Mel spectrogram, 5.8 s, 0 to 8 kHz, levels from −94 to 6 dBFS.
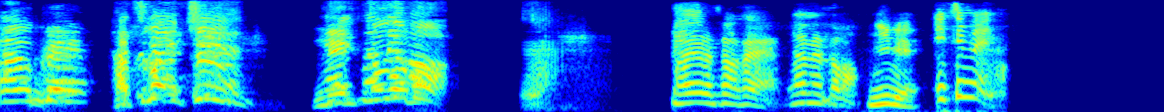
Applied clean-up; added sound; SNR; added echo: neural mask model Resemble Enhance denoiser.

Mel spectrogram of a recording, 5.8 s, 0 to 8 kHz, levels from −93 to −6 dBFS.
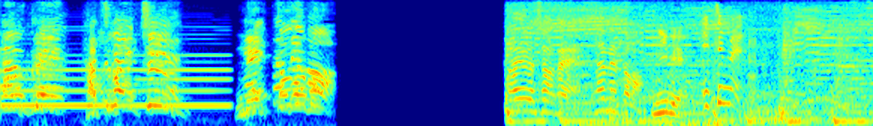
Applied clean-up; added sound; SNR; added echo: none; none; none; none.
